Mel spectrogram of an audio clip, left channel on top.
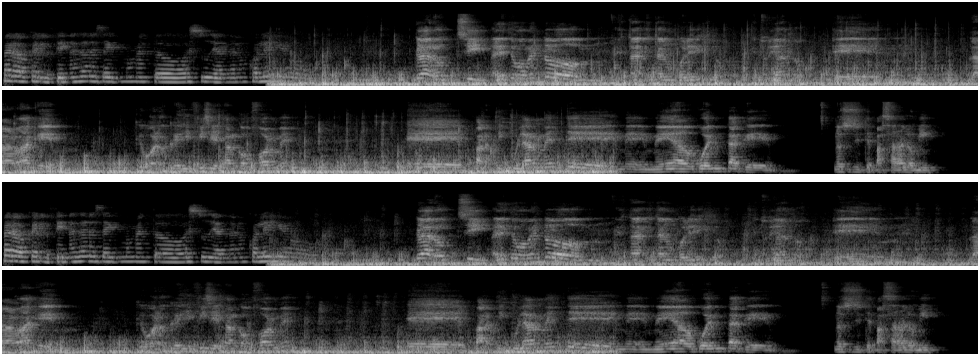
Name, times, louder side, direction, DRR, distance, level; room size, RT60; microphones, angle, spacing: voice 1, 0.0-3.4, equal, 50° right, 0 dB, 0.8 m, -35 dB
sound 1, 2.6-15.9, left 4 dB, 85° left, 0.4 m, -27 dB
voice 2, 4.1-7.2 7.6-8.0 8.3-9.2 9.6-10.6 11.1-12.7 13.8-17.6 18.1-19.0, left 2 dB, 45° left, 0 dB, 0.7 m, -30 dB
2.6 x 2.3 x 3.2 m, 0.34 s
head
